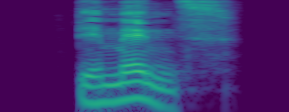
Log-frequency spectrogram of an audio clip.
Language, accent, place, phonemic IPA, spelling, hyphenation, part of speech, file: German, Germany, Berlin, /deˈmɛnt͡s/, Demenz, De‧menz, noun, De-Demenz.ogg
- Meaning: dementia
